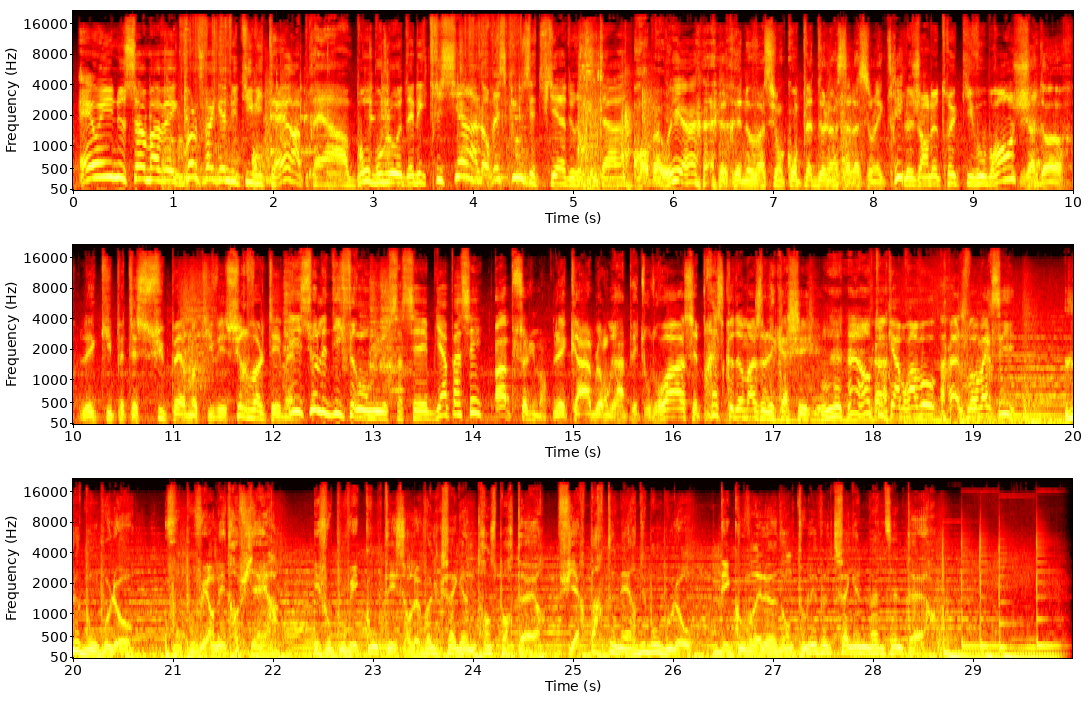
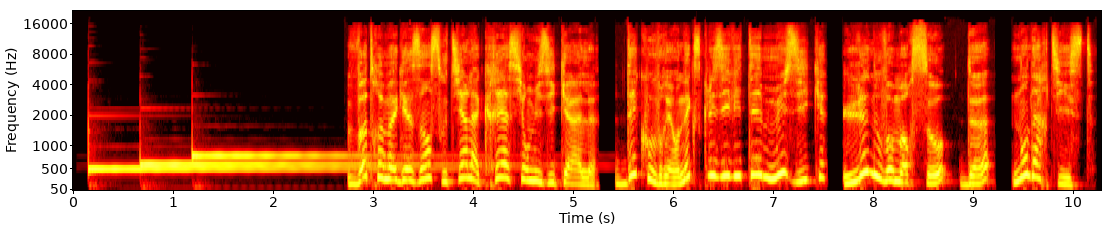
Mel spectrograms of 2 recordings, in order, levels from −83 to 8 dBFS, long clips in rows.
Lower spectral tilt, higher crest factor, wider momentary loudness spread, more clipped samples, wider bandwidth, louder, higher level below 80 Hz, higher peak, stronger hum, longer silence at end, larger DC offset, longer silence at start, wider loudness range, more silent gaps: about the same, -4 dB/octave vs -3 dB/octave; about the same, 8 dB vs 12 dB; second, 4 LU vs 8 LU; neither; first, over 20 kHz vs 18 kHz; about the same, -9 LUFS vs -10 LUFS; first, -22 dBFS vs -52 dBFS; about the same, 0 dBFS vs 0 dBFS; neither; about the same, 0.05 s vs 0.1 s; first, 0.9% vs under 0.1%; second, 0 s vs 0.15 s; about the same, 1 LU vs 3 LU; second, none vs 7.55-7.67 s, 9.23-9.36 s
